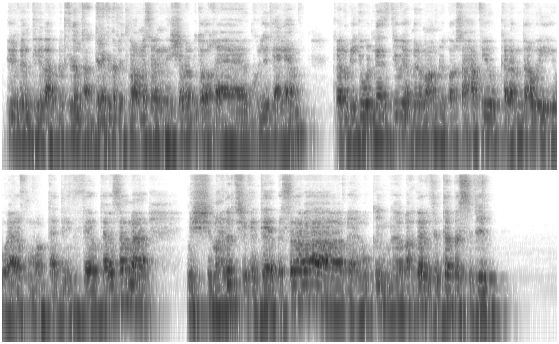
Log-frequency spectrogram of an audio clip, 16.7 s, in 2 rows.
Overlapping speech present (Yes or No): No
